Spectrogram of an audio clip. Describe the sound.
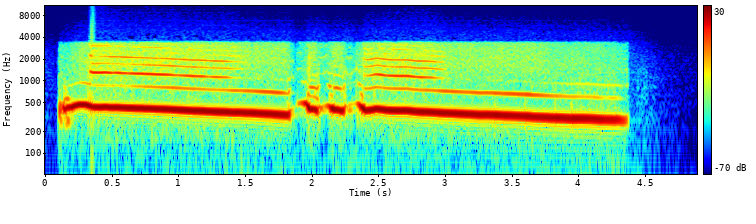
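A person imitates a wolf howl with a long, sustained wavering tone that slowly drops in pitch, breaks briefly in the middle with a few short catches, then continues falling before stopping abruptly.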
